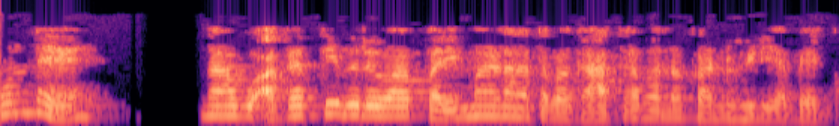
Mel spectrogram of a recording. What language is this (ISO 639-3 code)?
kan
